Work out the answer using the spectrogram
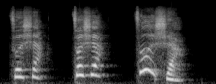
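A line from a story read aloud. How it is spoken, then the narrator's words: Calling out. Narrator (Chinese): 劳拉也叫着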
